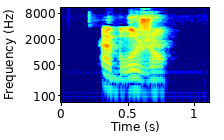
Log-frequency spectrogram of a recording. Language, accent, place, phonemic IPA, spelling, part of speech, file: French, France, Lyon, /a.bʁɔ.ʒɑ̃/, abrogeant, verb, LL-Q150 (fra)-abrogeant.wav
- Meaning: present participle of abroger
